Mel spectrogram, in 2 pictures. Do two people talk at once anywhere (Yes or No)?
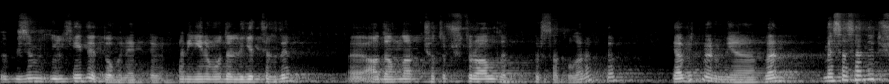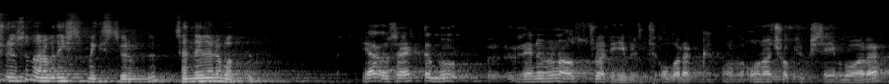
No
